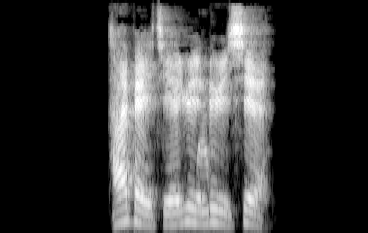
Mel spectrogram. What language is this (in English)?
Chinese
